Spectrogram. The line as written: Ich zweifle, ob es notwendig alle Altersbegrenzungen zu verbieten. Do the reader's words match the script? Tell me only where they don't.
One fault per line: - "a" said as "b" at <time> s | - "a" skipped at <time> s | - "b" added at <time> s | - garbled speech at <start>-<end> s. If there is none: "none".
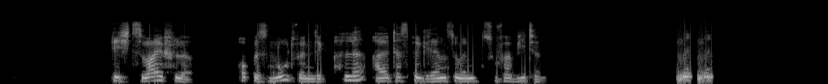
none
